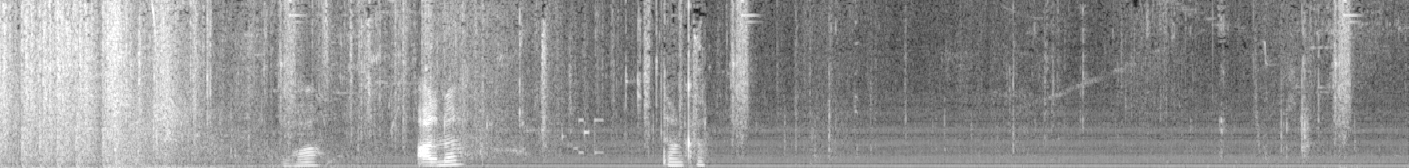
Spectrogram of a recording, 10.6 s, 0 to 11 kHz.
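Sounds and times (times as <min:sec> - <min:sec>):
rapid bursts of video game gunfire: 0:00.0 - 0:01.8
speech: 0:02.2 - 0:03.6, 0:05.0 - 0:05.4.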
